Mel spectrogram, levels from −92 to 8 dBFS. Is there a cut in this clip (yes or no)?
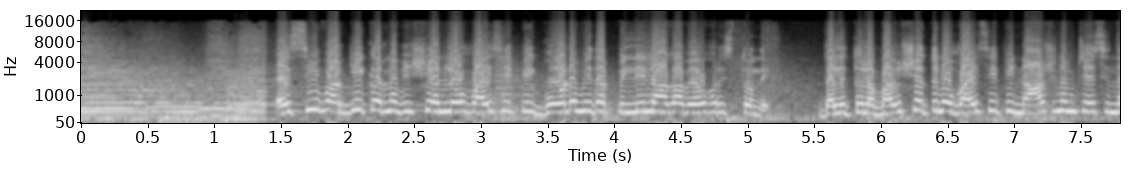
yes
